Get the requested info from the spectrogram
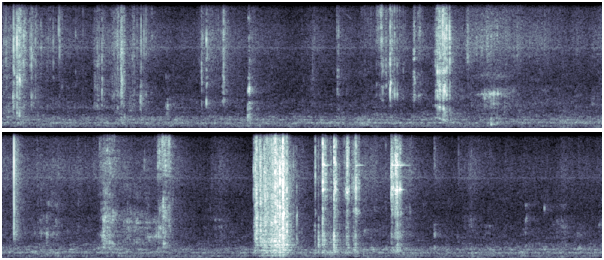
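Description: Close-up chewing and crunching of a mouthful of lettuce salad with croutons, with scattered short clicks; the loudest crunch comes about two-thirds of the way through, over a steady low hum.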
